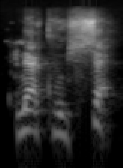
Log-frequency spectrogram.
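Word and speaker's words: נחושת: Now, the word brass in the following scriptures derives from the Hebrew word that is pronounced neklushet.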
